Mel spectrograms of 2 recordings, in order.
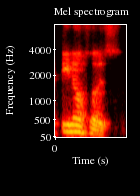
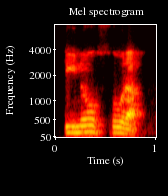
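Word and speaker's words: Ctenophora: और दूसरे होते हैं टीनोफर्स, CTE, सी साइलेंट है, टीनोफोरा.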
